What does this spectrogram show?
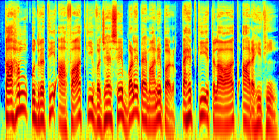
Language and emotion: Urdu, neutral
